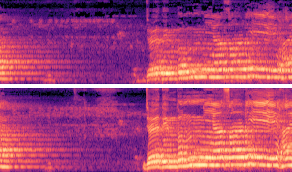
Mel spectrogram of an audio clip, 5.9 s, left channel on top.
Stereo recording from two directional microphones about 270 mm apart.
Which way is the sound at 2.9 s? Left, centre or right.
Right.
